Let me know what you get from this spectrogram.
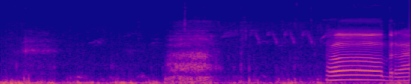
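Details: Friesian horses in a herd reacting to a new horse joining them; a loud, tonal whinny with stacked harmonics near the end, after hoof and rustling noise and a Dutch-speaking woman's voice.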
